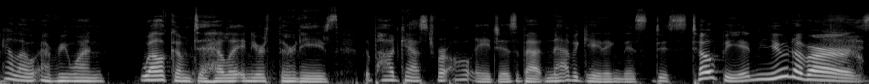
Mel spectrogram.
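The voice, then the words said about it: Slightly whispery voice. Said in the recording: “If you notice a little slight whisper in ... voice”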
